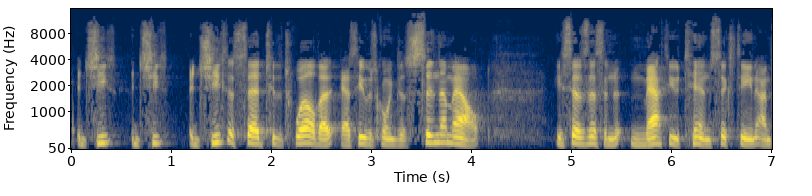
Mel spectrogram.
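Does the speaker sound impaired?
Yes: stutter; stutter since age 5, persisted through teenage years, no successful fix; still stutters, speaking publicly for about 23-24 years; not fully fluent, stuttered on own name as teenager; here repeated sounds.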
